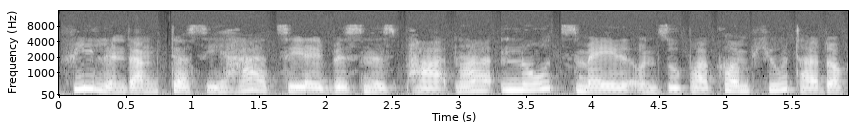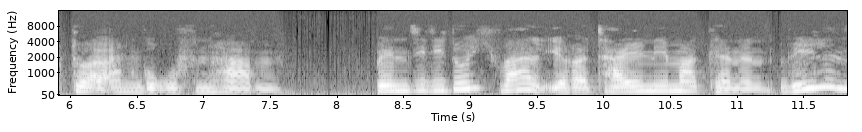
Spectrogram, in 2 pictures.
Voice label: Main Menu German; NotesMail

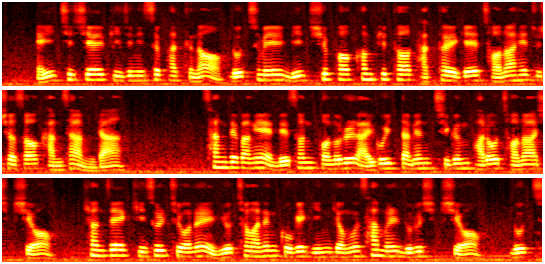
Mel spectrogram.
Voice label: Main Menu Korean; NotesMail

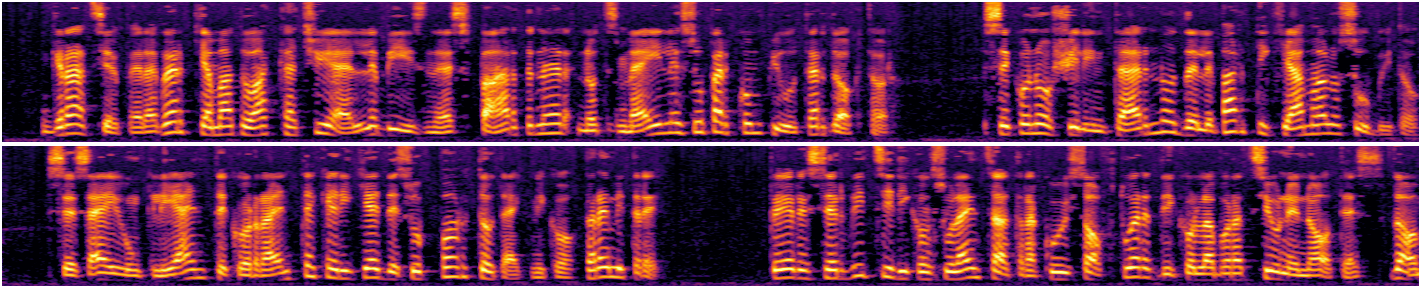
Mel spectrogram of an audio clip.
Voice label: Main Menu Italian; NotesMail

